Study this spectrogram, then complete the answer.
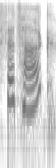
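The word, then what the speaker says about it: Vethaak: Dick Vetak, is that how he says it? Yep, very close. Vetak.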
